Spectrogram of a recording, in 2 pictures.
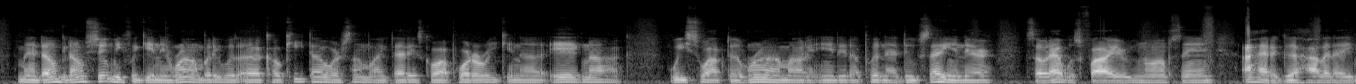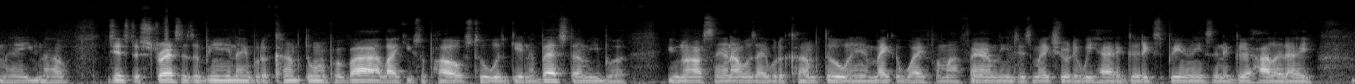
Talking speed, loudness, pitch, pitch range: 240 wpm, -19 LUFS, 95 Hz, 85-105 Hz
